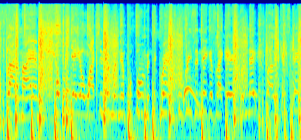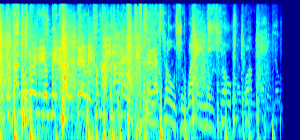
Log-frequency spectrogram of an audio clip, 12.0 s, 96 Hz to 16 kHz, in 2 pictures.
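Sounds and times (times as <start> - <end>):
hip hop vocal over drum beat: 0.0 - 11.7.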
